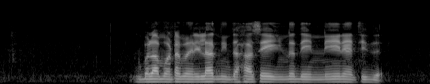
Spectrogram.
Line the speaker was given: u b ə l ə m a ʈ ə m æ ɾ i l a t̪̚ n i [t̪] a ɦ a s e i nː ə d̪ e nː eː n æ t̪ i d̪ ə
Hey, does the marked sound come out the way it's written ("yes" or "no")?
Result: no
